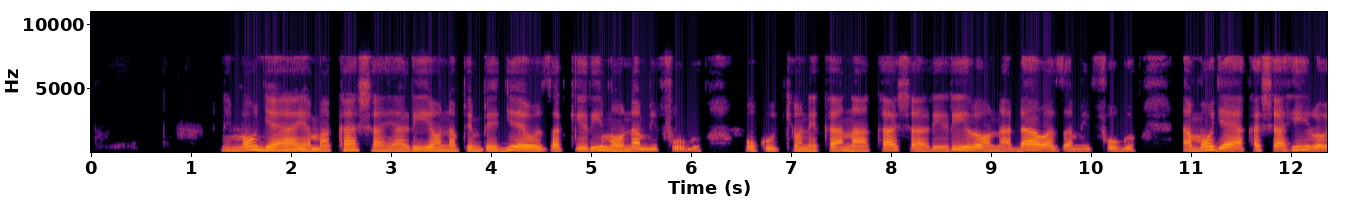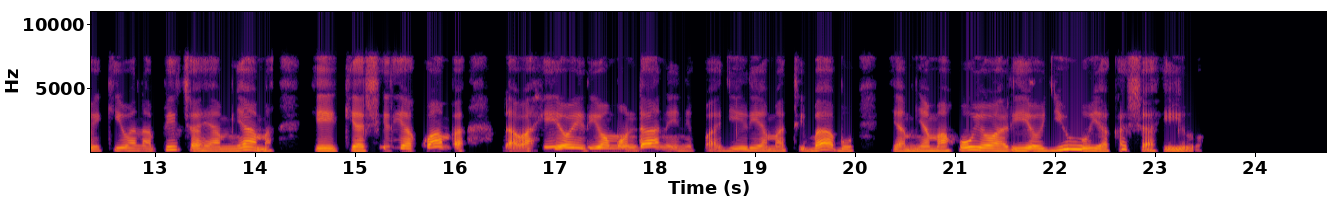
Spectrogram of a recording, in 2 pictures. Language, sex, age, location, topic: Swahili, female, 25-35, Dar es Salaam, agriculture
